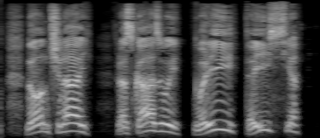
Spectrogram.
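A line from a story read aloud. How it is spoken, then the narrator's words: Frustrated shout. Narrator (Russian): не найдя определяющего слова, он крикнул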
